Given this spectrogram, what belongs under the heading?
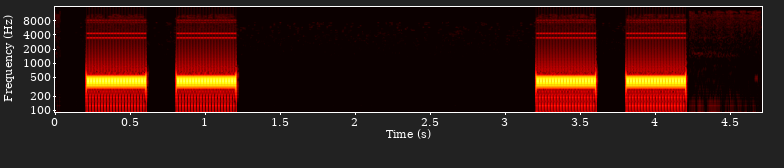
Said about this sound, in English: So just hang on there. I'll dial his number and we'll see if he'll come through.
